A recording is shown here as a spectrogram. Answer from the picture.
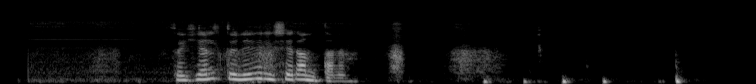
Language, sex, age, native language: Icelandic, female, 60-69, Icelandic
